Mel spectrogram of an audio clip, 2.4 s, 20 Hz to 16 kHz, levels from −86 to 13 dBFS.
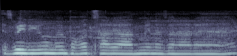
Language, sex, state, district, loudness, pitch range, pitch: Hindi, female, Bihar, Samastipur, -17 LUFS, 195-215 Hz, 205 Hz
